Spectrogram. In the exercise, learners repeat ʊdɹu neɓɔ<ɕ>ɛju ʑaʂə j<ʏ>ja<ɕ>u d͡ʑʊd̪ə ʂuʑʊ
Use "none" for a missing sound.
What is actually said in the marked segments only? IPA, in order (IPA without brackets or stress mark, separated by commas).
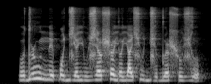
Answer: d͡ʑ, ə, ɕ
